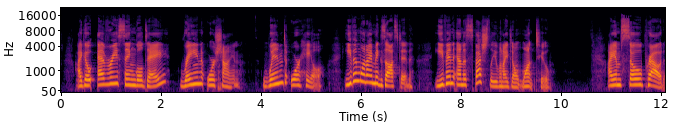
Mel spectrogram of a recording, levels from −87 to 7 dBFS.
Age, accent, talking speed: 30-49, American, 135 wpm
